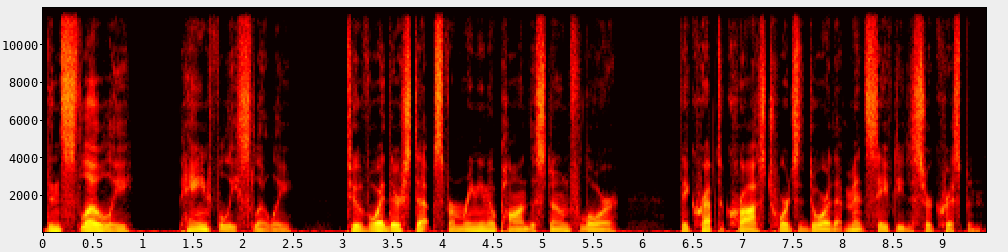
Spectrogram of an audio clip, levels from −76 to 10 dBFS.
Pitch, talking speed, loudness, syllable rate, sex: 110 Hz, 155 wpm, -20 LUFS, 5.0 syllables/s, male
